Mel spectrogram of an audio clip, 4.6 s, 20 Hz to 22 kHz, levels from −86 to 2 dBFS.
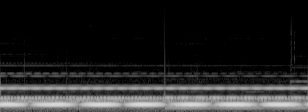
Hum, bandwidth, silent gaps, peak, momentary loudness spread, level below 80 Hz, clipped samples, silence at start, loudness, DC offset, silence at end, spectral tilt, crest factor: none; 1.8 kHz; none; -8 dBFS; 4 LU; -60 dBFS; under 0.1%; 0 s; -18 LUFS; under 0.1%; 0 s; -12.5 dB/octave; 8 dB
